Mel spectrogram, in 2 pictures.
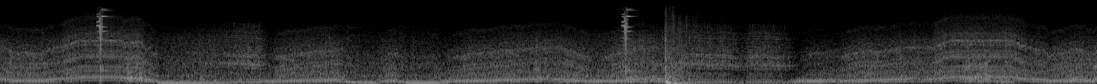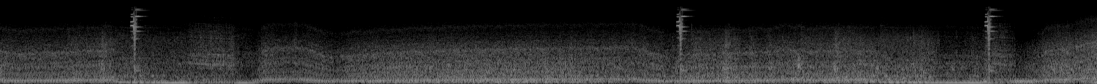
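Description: A short high chime sounds now and then.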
